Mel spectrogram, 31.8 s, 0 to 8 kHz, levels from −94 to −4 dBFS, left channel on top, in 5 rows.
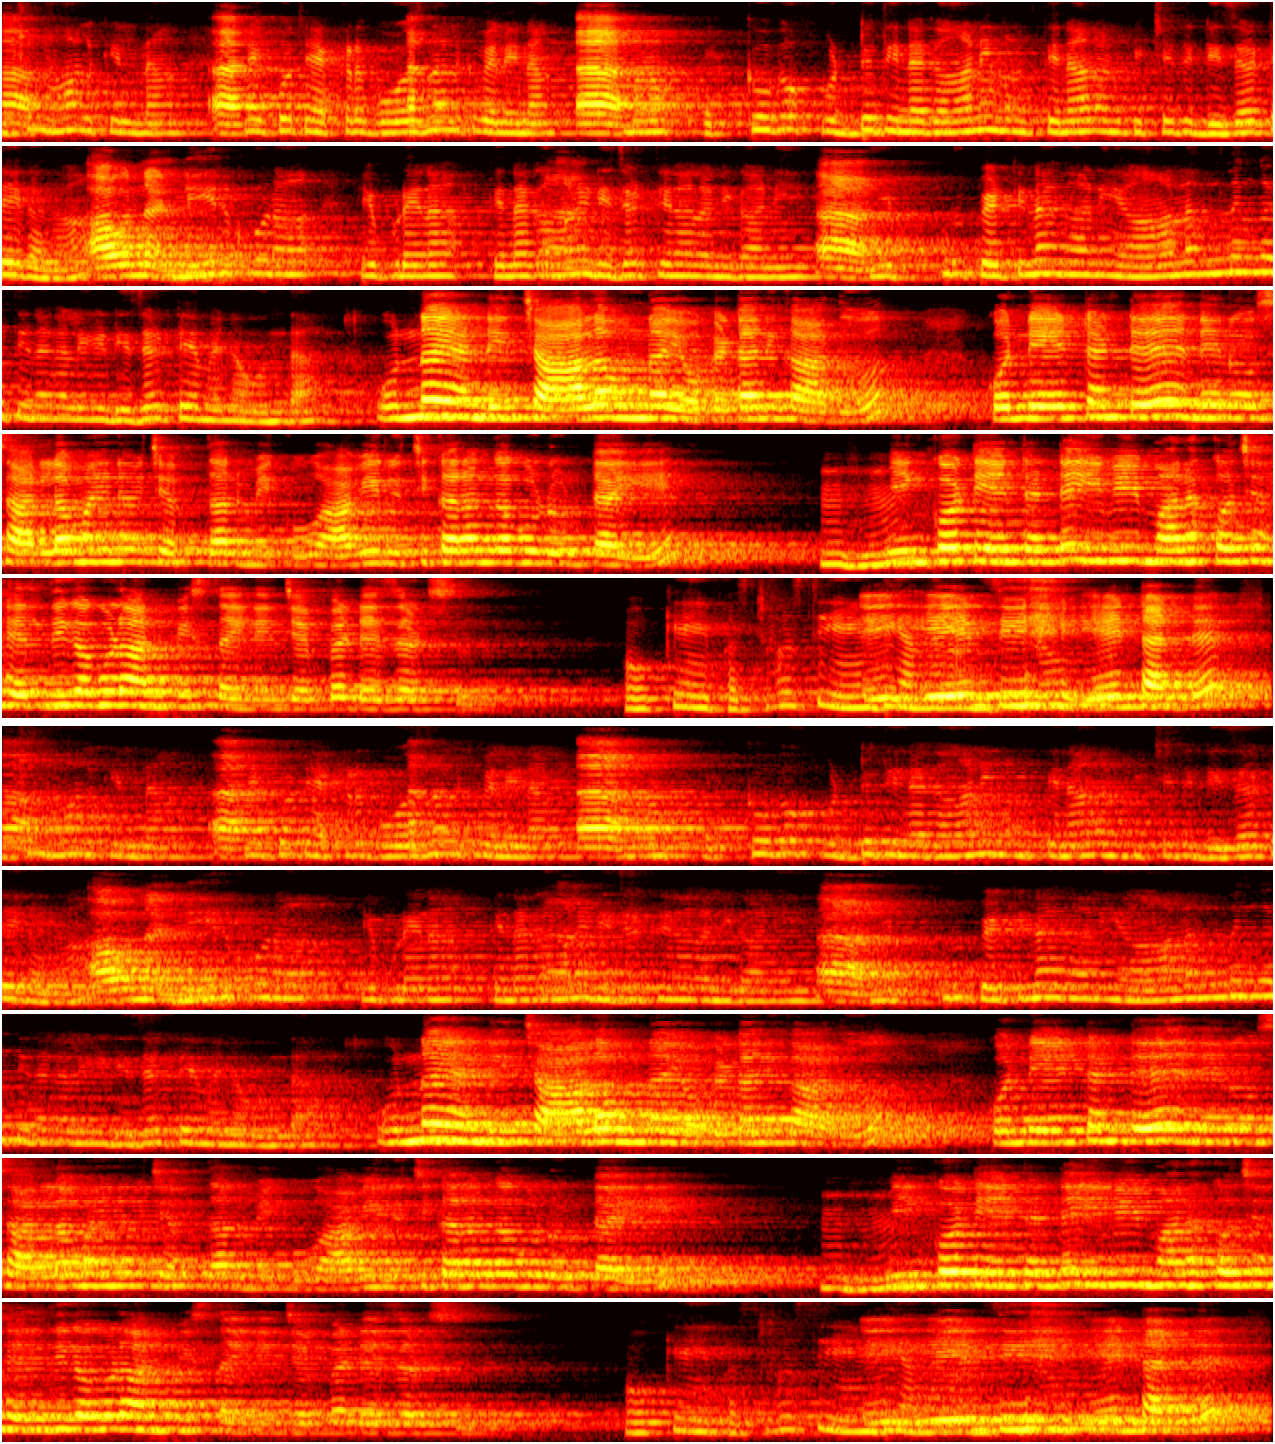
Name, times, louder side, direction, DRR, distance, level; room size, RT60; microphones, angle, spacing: voice 1, 0.0-2.8 3.1-6.8 7.2-10.4 10.7-14.3 23.2-23.7 28.5-30.8, left 4 dB, 35° left, 7 dB, 0.3 m, -33 dB
voice 2, 6.8-7.4 9.1-9.3 10.4-10.8 14.6-17.2 17.7-22.5 23.5-27.8 29.7-31.6, left 3 dB, 70° left, 8 dB, 0.7 m, -25 dB
7.4 x 6.5 x 5.0 m, 2.6 s
head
